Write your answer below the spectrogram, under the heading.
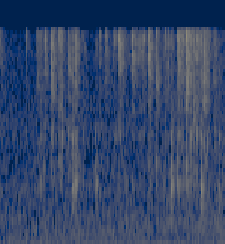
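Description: Rapid, uneven keystrokes clatter on a computer keyboard, a steady stream of light clicks with no voices over them.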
